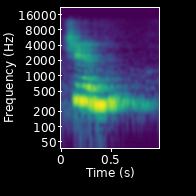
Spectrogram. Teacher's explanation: we have ch sound combination of T and something like sh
